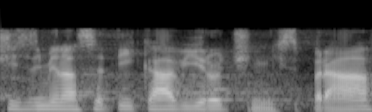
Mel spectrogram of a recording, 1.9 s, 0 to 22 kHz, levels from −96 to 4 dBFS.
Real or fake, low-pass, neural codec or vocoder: real; 7.2 kHz; none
